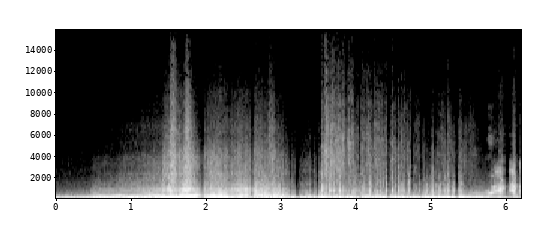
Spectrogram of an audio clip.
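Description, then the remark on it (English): A car engine revs hard and loud, its pitch climbing and surging through several throttle bursts before easing off, with a rough, roaring tone throughout. “Car, yeah? Like, show them how the car bangs.”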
